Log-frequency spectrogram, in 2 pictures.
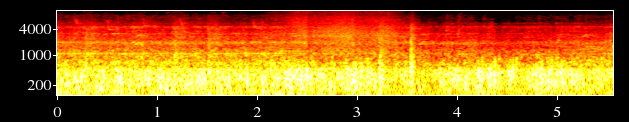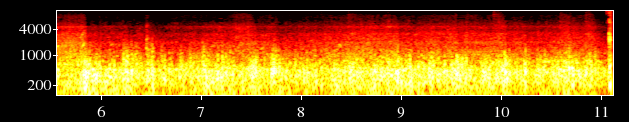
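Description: Old narrow gauge Lößnitzgrundbahn train running in Germany, a steady loud rumble of wheels and carriage with faint rhythmic clatter and wind buffeting the microphone, continuous throughout with no talk.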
